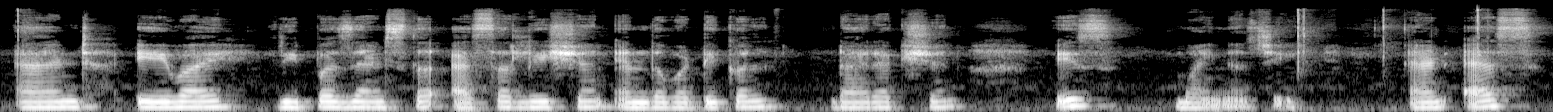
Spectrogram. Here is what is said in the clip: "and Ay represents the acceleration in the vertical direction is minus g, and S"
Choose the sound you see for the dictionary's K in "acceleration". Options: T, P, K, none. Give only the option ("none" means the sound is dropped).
none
